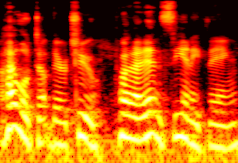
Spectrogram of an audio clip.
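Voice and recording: A woman with a medium-pitched, slightly mellow voice speaks at a moderate pace with lively intonation.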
